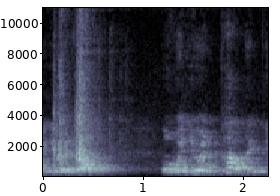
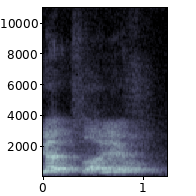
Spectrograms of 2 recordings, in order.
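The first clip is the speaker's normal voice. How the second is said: dry, acted-out sarcastic tone; 3 semitones lower than usual. Retelling his reply when asked if he was the President: mock sarcastic reply. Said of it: "I started to sarcastically say".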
